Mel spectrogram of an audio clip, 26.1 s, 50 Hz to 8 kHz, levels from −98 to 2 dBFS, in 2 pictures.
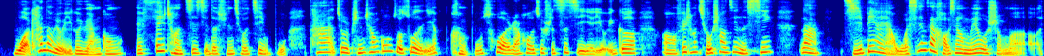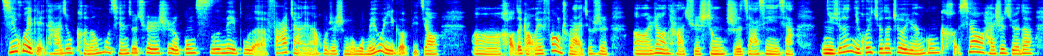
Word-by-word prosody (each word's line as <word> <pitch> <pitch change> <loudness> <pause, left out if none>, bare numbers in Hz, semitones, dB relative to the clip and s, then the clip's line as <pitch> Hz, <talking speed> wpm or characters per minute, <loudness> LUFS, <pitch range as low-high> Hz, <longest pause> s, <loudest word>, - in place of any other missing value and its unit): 我 175 -6 +7
看 350 +3 +2
到 345 -5 +3
有 200 - +4
一 - - -2
个 175 - 0
员 150 -2 -1
工 170 +3 -3
诶 195 - 0
非 210 +12 +1
常 200 - +1
积 205 +4 0
极 200 - -2
地 170 +1 -1
寻 170 0 -4
求 180 -2 -3
进 170 +1 -2
步， 180 - -9 0.3
他 250 +1 -3
就 250 0 +1
是 - - +4
平 225 0 -1
常 260 +2 -2
工 310 +1 -2
作 215 - +5
做 225 +4 +2
得 175 - 0
也 200 - -2 0.2
很 165 -5 -3
不 170 - -6
错， 200 0 +2
然 175 -1 0
后 215 0 0
就 210 +2 -3
是 215 -2 -6
自 200 +5 -1
己 160 -8 -1
有 - - -2
一 - - -3
个 215 +2 +2 0.3
呃 185 -1 -3
非 260 +9 0
常 260 0 -3
求 205 -5 +4
上 255 +3 -1
进 255 -2 -2
的 190 - +1
心， 270 +4 0 0.3
那 230 -4 +1 0.3
即 175 +2 +3
便 275 -1 +1
呀， - - -2
我 155 +2 -1
现 350 - +3
在 340 -3 +5
好 190 -10 -1
像 210 +3 +2
没 185 0 +3
有 215 -1 +3
什 195 -3 -5
么 185 - -5 0.2
机 270 +2 +4
会 305 -4 +6
给 - - -3
他， 185 -2 -5
就 225 +2 0
可 185 -5 -6
能 175 +3 -1
目 250 +2 -3
前 195 -4 -1
就 225 +2 0
确 245 - -2
实 210 -1 +4
是 215 -2 0
公 215 +4 0
司 210 -2 +2
内 215 -1 +2
部 200 -1 -4
的 - - -3
发 220 +4 -3
展 210 -6 -5
呀， - - -6
或 185 +2 -6
者 170 - -3
什 170 -1 -7
么， - - -2
我 160 -1 0
没 160 +4 0
有 320 +8 +2
一 185 - +3
个 175 - -1
比 - - -8
较 165 -1 -2 0.4
呃 155 -4 -3
好 160 - 0
的 180 - +2
岗 185 - 0
位 180 +1 0
放 320 - +2
出 215 - -9
来， 165 - 0
就 175 +2 -6
是 165 -3 -4 0.3
呃 165 -1 -1
让 205 0 +3
他 175 -4 -4
去 160 0 -5
升 165 +1 0
职 145 -3 -3
加 160 +1 -3
薪 170 -1 0
一 155 - -2
下。 160 -2 -3 0.3
你 200 -1 +7
觉 200 - 0
得 285 +5 +2
你 285 -7 +3
会 250 +4 +3
觉 225 -2 +1
得 230 - +3
这 240 +2 0
个 215 - +6
员 180 -1 0
工 230 +3 -2
可 - - -8
笑， 275 -1 +6
还 205 -6 -1
是 210 +3 +1
觉 185 -2 0
得 200 +1 0
200 Hz, 300 characters per minute, -20 LUFS, 175-230 Hz, 0.4 s, 我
